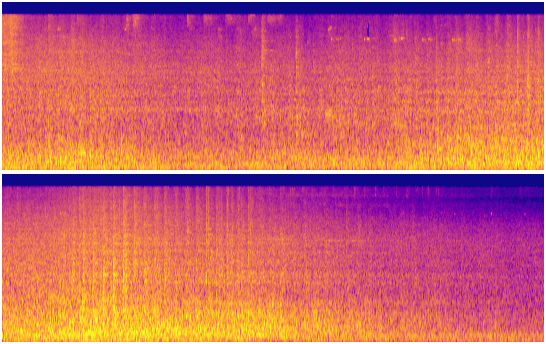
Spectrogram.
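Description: BNSF manifest freight train of tank cars and steel coil cars rolling past: a steady rumble and rattle with wheels clicking over the rail joints. It is loudest about halfway through, then fades as the train draws away.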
